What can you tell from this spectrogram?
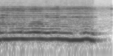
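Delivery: loud, high-pitched gasp; big mimicked intake of breath; shocked gasp. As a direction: gasp sharply, imitating her shock. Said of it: "And she went".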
